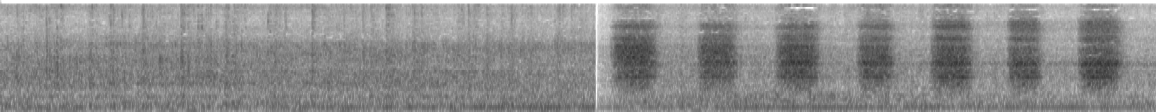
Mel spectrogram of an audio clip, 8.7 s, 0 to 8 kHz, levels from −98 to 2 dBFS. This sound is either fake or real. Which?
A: real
